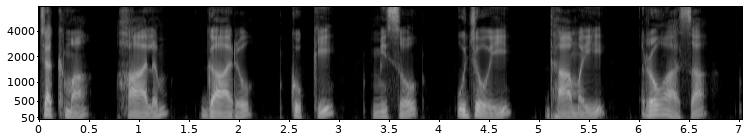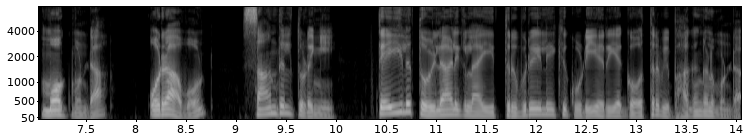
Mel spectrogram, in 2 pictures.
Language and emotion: Malayalam, neutral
